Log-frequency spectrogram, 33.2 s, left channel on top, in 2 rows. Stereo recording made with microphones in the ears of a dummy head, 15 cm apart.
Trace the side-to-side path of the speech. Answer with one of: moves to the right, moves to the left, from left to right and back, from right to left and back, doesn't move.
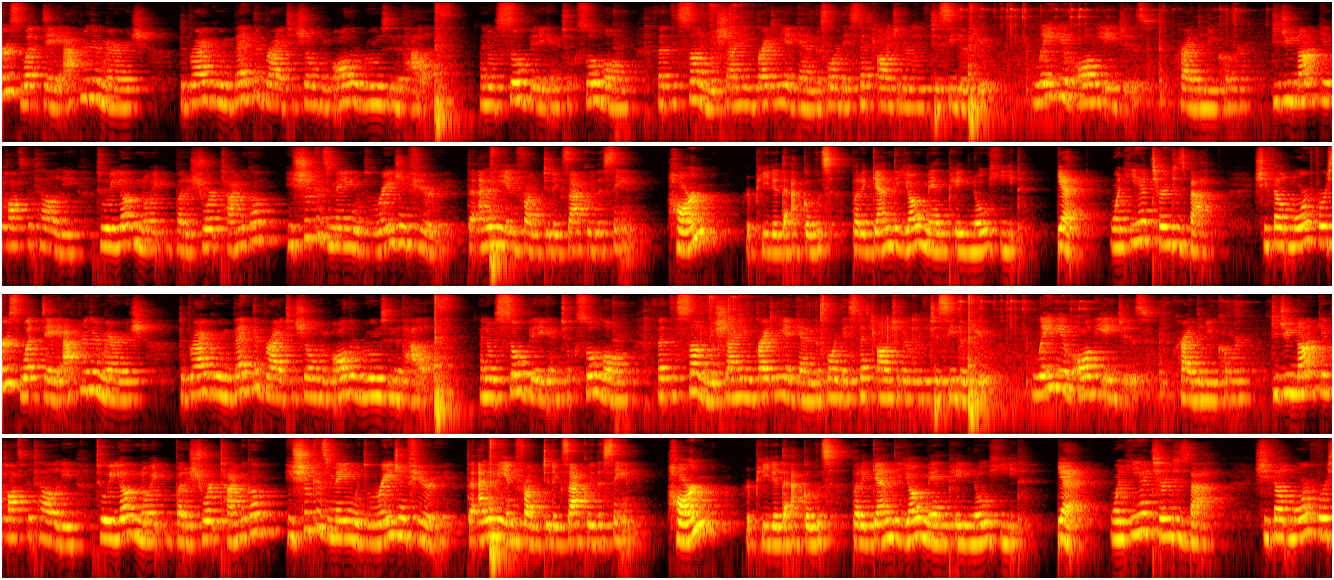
moves to the left.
